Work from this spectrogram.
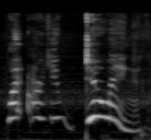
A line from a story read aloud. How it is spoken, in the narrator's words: Queen Samantha cried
